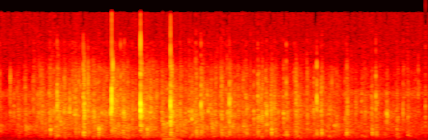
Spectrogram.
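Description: An audience claps, a steady patter of many hands that stays fairly faint and even throughout, with a brief voice rising through it partway.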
